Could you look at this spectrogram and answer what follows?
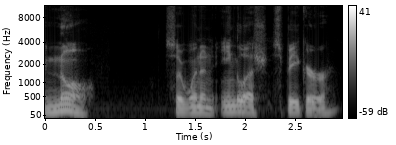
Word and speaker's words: no: In Spanish, just eliminate that U sound at the end. Just say no, as opposed to no. So just say no.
